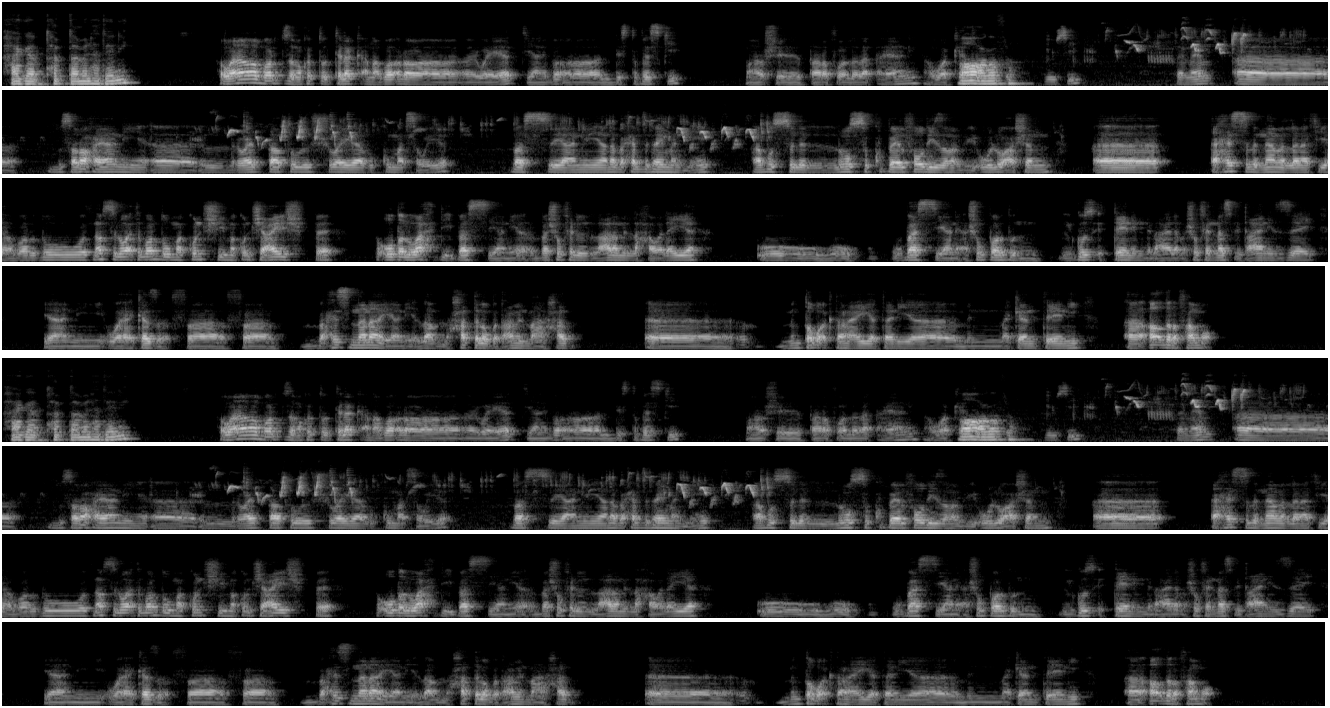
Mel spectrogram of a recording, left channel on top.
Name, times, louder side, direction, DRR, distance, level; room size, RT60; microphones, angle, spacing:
voice 1, 0.0-1.4 9.6-10.2, left 3 dB, 50° left, 0.5 m, -22 dB
voice 2, 2.2-6.8 7.4-9.6 10.4-10.8 11.7-13.4 13.7-17.8 18.4-20.4 20.8-23.7 24.2-24.9 25.3-29.9 30.3-33.6 34.1-35.1 35.4-39.6 40.2-45.5 46.2-50.6 51.0-51.9, left 3 dB, 70° left, 0.9 m, -26 dB
sound 1, 10.4-13.1 14.7-21.0 23.8-23.9, equal, 5° right, 0.6 m, -31 dB
3.9 x 2.2 x 3.0 m
head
